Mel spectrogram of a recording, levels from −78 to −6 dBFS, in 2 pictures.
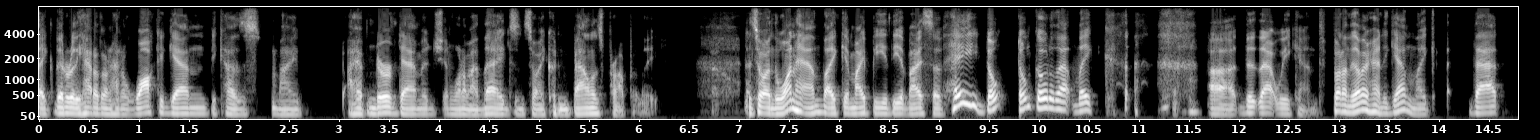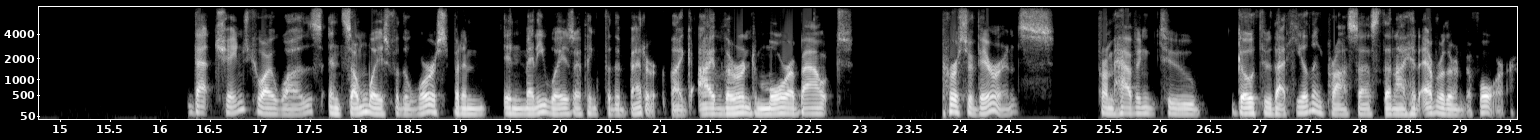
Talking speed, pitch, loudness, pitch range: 200 wpm, 100 Hz, -16 LUFS, 95-110 Hz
